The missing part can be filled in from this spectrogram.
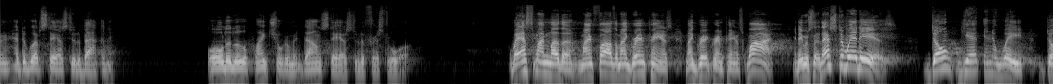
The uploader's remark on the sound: gave a lecture at the Indiana University Auditorium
